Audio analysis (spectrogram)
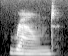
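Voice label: "round", British English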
